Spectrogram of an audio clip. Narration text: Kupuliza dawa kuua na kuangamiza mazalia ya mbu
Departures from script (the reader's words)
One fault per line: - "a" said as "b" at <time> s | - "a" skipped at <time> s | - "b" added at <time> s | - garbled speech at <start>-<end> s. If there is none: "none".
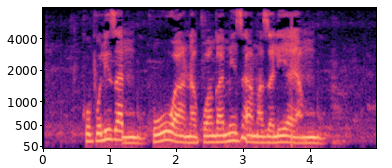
- "dawa" said as "mbu" at 1.2 s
